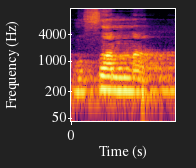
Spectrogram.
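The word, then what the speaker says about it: مثنى: 7 number মুসান্না হো এটা আমরা অনেক মুসান্না সিন দিয়ে বলি এটা সা দিয়ে উচ্চারণ মুসান্না তাহলে মুসান্না হো মানে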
